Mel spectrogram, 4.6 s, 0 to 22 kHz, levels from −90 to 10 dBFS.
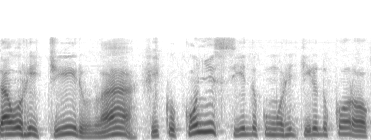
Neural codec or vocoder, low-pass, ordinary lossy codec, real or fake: none; 7.2 kHz; AAC, 32 kbps; real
